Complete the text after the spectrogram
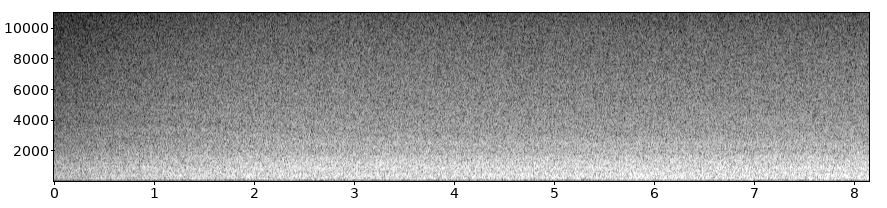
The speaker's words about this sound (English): There's this like competition between the flow of the water, which is usually quite peaceful, and the fact that we're underneath a highway.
